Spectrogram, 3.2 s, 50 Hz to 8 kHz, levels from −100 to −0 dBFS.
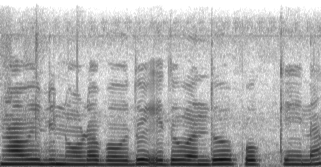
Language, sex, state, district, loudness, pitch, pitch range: Kannada, female, Karnataka, Chamarajanagar, -15 LUFS, 200 Hz, 195-210 Hz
